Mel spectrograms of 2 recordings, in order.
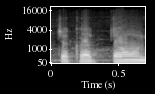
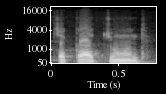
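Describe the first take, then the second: First: The first syllable has a short a vowel. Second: The first syllable has a vowel other than short a. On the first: The speaker calls it right. "दुरुस्त लफ्ज़ चकाचौंध है, चे पर ज़बर के साथ" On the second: The speaker calls it wrong. "लफ्ज़ बोलते हैं"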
